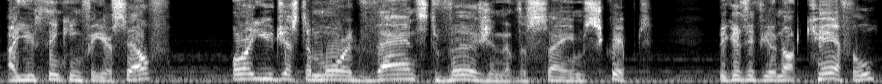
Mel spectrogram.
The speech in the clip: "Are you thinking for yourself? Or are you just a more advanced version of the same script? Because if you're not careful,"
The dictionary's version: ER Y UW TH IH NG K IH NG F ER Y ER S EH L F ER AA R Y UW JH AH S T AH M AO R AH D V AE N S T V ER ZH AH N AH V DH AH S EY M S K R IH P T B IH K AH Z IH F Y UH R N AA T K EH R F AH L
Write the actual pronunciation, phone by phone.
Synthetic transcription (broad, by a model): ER Y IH TH IH NG K IH NG F ER Y ER S EH L F ER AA R Y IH JH AH S T AH M AO R AH D V AE N S T V ER ZH AH N AH V DH AH S EY M S K R IH P T B IH K AH Z IH F Y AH R N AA T K EH R F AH L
